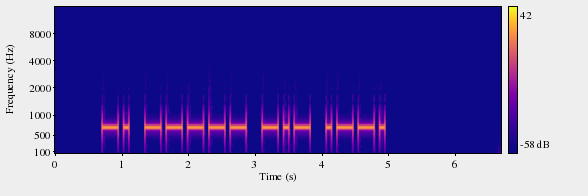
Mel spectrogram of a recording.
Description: Morse code, heard as a keyed tone, about 18 wpm, 700 Hz. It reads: N0KP
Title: Speed Racing - USA 1x2 Call Signs 15wpm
